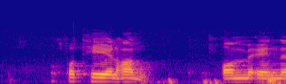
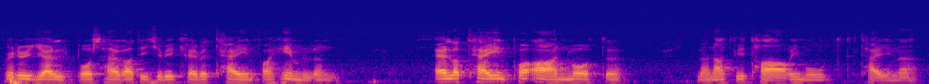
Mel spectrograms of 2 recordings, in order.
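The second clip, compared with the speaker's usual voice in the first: prayer; 4 semitones lower than usual. Acted. Closing prayer.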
